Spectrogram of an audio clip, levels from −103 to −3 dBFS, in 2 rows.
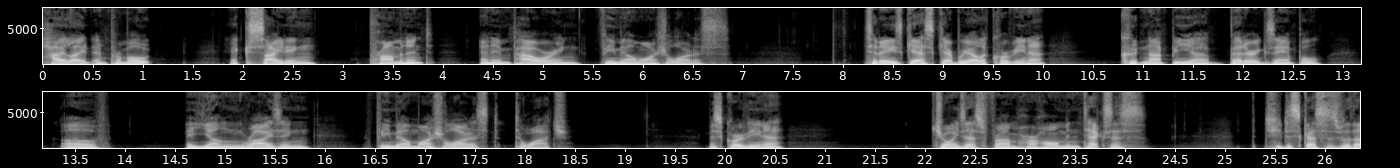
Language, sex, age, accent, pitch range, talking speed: English, male, 40-59, American, 105-120 Hz, 95 wpm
